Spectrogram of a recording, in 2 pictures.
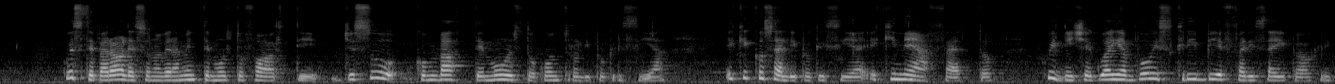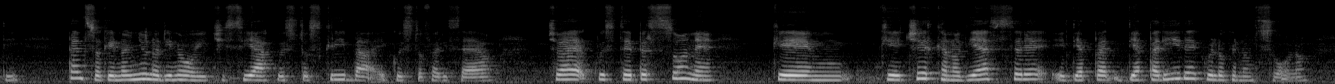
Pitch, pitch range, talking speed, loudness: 205 Hz, 185-225 Hz, 135 wpm, -27 LUFS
